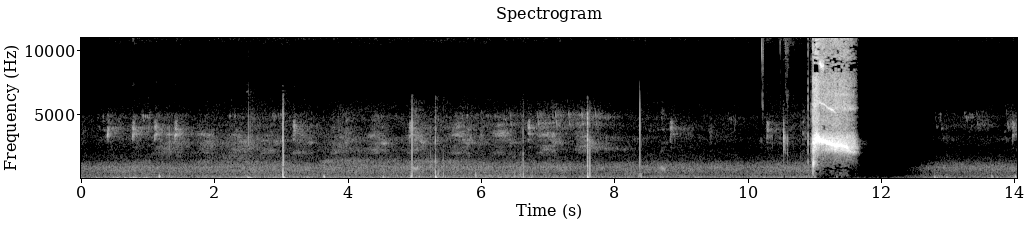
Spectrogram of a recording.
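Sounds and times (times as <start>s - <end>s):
outdoor background noise: 0.0s - 14.0s
hoarse bird call: 10.9s - 11.7s.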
